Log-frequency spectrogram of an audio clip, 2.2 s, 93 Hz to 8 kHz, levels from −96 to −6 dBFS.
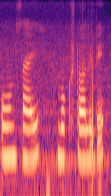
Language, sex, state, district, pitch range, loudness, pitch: Kannada, female, Karnataka, Bidar, 215-230 Hz, -17 LUFS, 220 Hz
